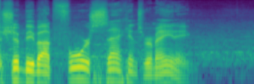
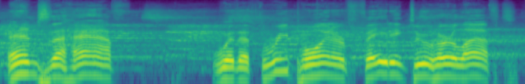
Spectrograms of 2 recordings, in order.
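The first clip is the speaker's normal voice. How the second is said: excited call; 6 semitones higher, slower than usual. Real, not acted. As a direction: call the buzzer-beater with building excitement, stretching her name out slowly. Buzzer-beater call at the half.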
